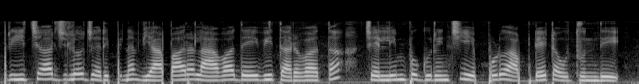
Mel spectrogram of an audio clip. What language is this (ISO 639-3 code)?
tel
